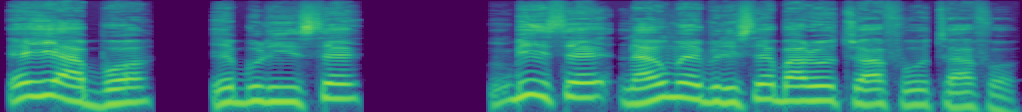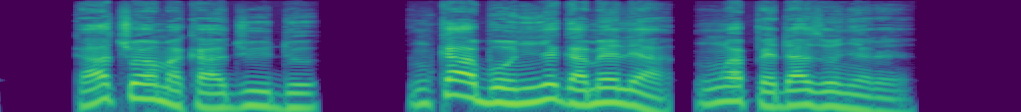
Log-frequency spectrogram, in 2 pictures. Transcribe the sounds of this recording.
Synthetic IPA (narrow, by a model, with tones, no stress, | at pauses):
e˦ɦi˦a˨bʊ˨ɔ˦ | e˨bu˨ɾi˨se˦˨ | k͡pi˦˨se˦na˨u˦m˦e˨bu˨ɾi˨se˦ɡ͡ba˦ɾʊ˦tu˨a˦fʊ˨ʊ˦tu˨a˦fɔ̰˨ | ka˨a˦t͡ʃʊ˦ɔ˦ma˨ka˨d͡ʒu˦˨˦do˦ | ŋ̩˨ka˦a˨bʊ˨o˨ɲe˨˦ɲe˦ɡa˨me˦li˨a̰˨ŋ̩˦ŋʷa˦pe˨da˦zo˦ɲḛ˨ɾḛ˨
